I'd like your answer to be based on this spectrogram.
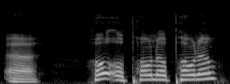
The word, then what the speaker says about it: Ho'oponopono: And then in February, for those who are subscribed to that, we're gonna have an episode coming out about the Ho'oponopono.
